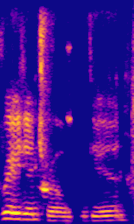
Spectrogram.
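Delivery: deep, low-pitched voice. Speaker retells a man's words to the speaker on stage, imitating his deep voice. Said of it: "he looked at me with that deep voice".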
